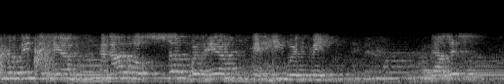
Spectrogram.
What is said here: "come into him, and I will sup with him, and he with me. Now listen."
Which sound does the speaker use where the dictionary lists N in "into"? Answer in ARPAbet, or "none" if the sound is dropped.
none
